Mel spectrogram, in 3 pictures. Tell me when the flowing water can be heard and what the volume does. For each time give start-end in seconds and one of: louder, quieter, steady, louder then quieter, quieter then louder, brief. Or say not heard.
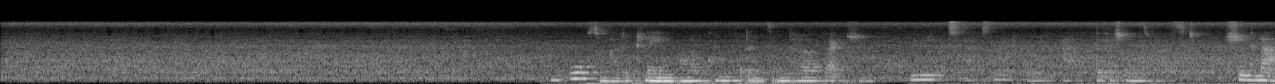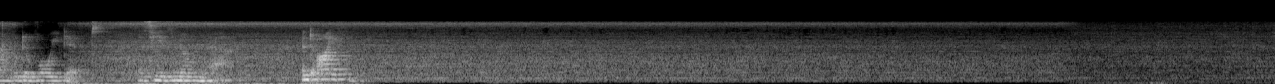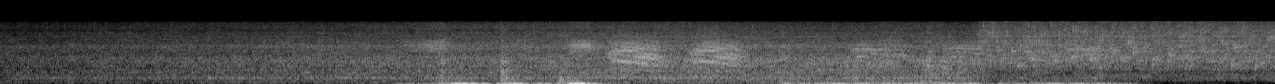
0.0-38.2 quieter then louder.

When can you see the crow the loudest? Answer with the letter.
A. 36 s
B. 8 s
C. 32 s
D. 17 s
C.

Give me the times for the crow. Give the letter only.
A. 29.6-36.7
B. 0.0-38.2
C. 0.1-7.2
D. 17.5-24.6
A.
